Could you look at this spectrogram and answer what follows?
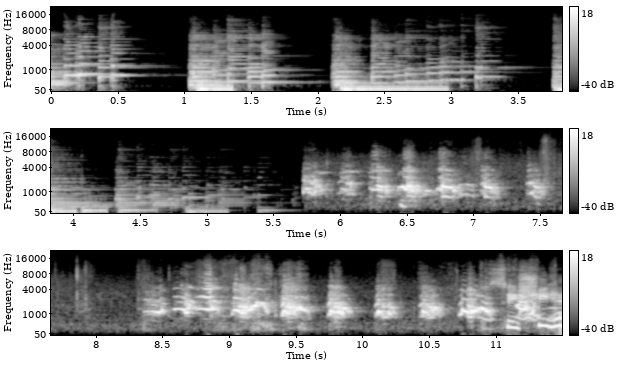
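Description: Agitated turkeys at a homestead gobble in loud, rapid bursts up close, first several long harmonic calls, then a dense stretch of overlapping squawks and clucks from the flock.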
